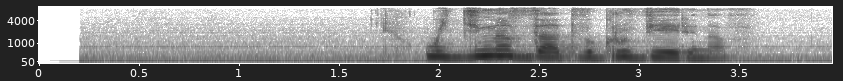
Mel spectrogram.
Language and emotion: Russian, angry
